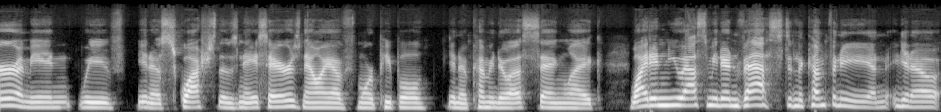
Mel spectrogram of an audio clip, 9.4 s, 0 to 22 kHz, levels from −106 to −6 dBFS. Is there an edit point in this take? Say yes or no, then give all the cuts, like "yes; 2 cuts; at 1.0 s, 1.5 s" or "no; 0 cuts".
yes; 2 cuts; at 1.2 s, 6.1 s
